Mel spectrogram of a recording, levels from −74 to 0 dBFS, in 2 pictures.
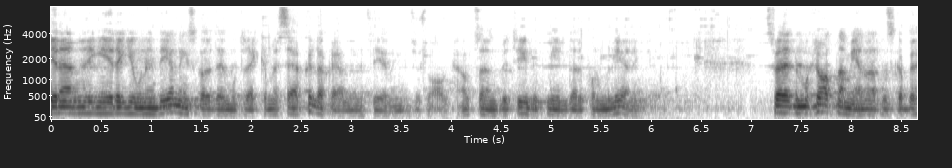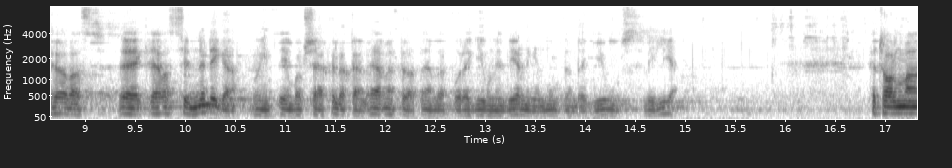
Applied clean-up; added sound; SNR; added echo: neural separator model SepFormer DNS4.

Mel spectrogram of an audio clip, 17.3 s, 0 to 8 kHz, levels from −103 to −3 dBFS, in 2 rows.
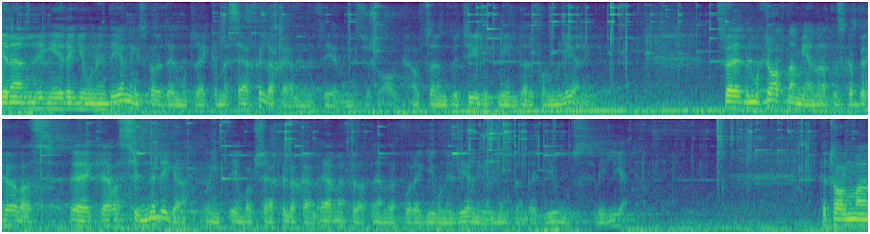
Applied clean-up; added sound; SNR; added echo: none; Wind chime; 8 dB; reverberation time 2.5 s.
